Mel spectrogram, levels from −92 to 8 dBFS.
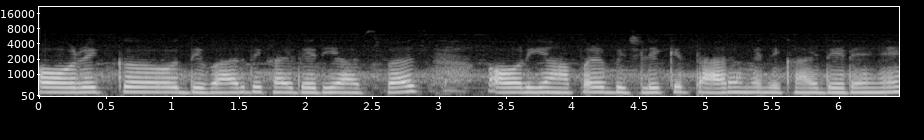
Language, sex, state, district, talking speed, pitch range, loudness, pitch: Hindi, female, Chhattisgarh, Bastar, 165 wpm, 200-215 Hz, -16 LUFS, 205 Hz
